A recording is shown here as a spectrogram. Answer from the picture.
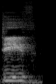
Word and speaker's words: Deth: on who's telling me this is either pronounced death or teeth by cherries it's an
